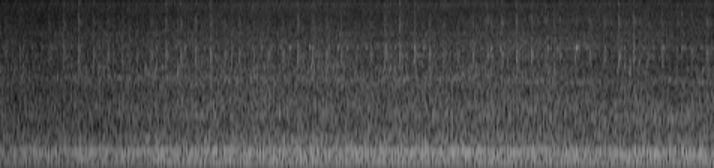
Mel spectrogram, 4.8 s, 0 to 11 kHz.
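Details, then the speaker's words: Ammco 4000 disc and drum brake lathe, 110V single phase, on factory stand, running with no rotor mounted: steady motor hum with soft even low buzz and faint regular ticking on slow feed; normal running. "We sell machinery, so we don't have rotors around the cut, but manually crank it in and out. There's your slow feed."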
